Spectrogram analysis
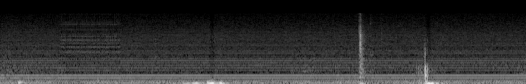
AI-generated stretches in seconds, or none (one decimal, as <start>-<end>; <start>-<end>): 0.6-1.2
